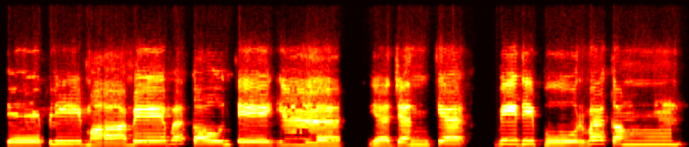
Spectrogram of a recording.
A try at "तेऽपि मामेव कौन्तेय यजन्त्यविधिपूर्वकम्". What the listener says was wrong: அந்த தேபி சொல்லும்போது avoid த தீர்க்கம். தேபி தேபி மாமேவ இல்லாம தேபி மாமேவ கௌந்தேய யஜந்த்ய விதிபூர்வகம்.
